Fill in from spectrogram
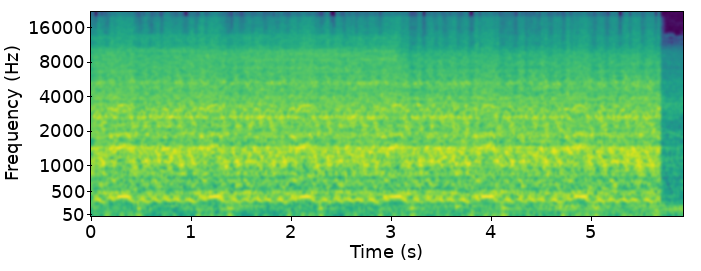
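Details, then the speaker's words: Ford F350 7.3 Powerstroke diesel, year unknown, sat 15 years in a junkyard: steady starter churning with even compression pulses about once a second on jump-pack voltage and brake-clean spray, never firing; crank no start. "It should be firing, especially with this brake spray."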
